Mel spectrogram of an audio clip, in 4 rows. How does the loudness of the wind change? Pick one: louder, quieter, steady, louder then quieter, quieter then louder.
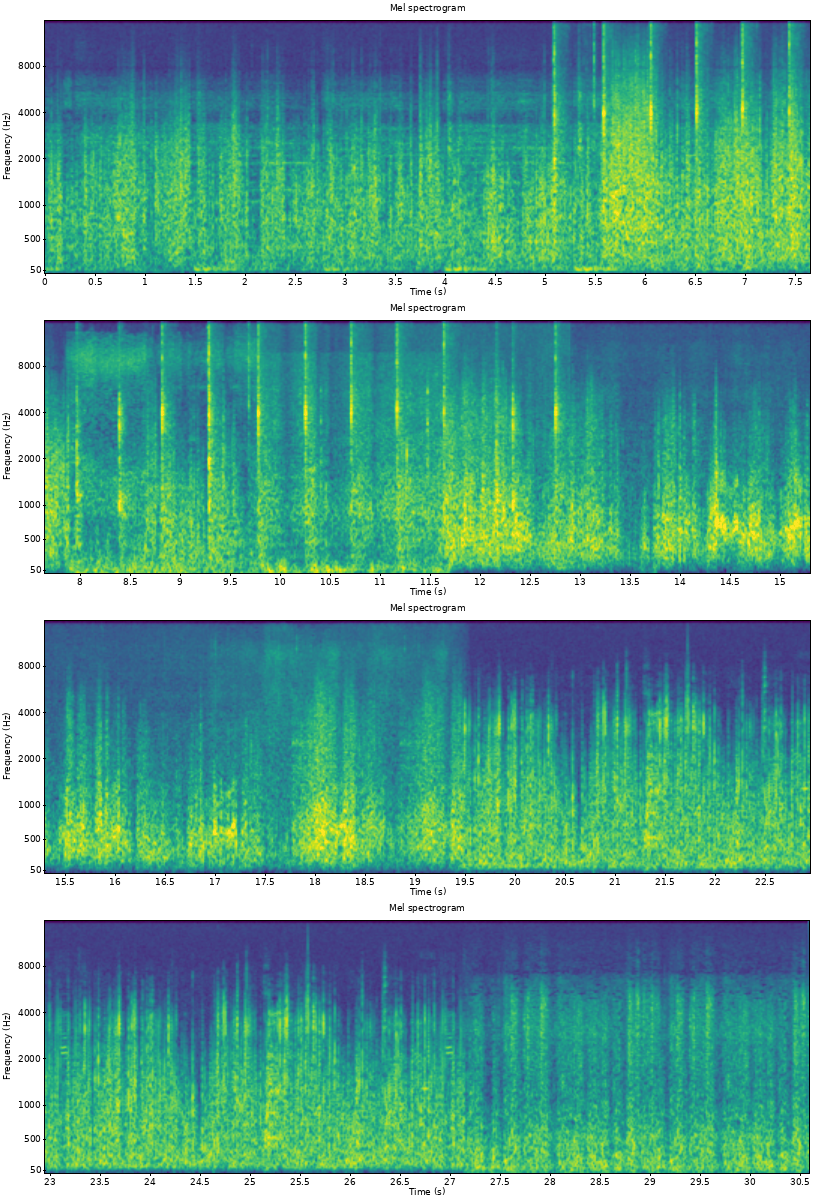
steady.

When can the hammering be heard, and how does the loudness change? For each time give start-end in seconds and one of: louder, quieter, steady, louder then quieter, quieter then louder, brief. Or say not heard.
5.0-13.1 steady.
